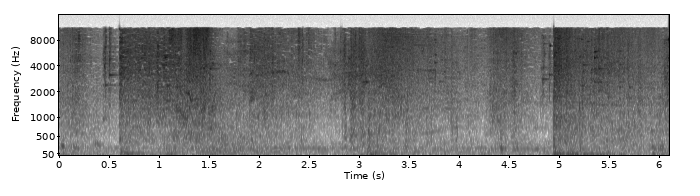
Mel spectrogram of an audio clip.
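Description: Wooden objects smash and crash apart.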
